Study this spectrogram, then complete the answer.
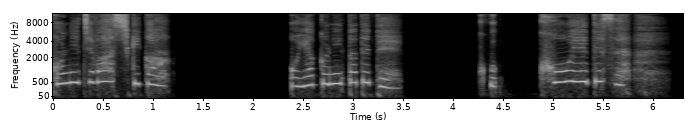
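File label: HELLO, Japanese; GF Alarm; USPCompact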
